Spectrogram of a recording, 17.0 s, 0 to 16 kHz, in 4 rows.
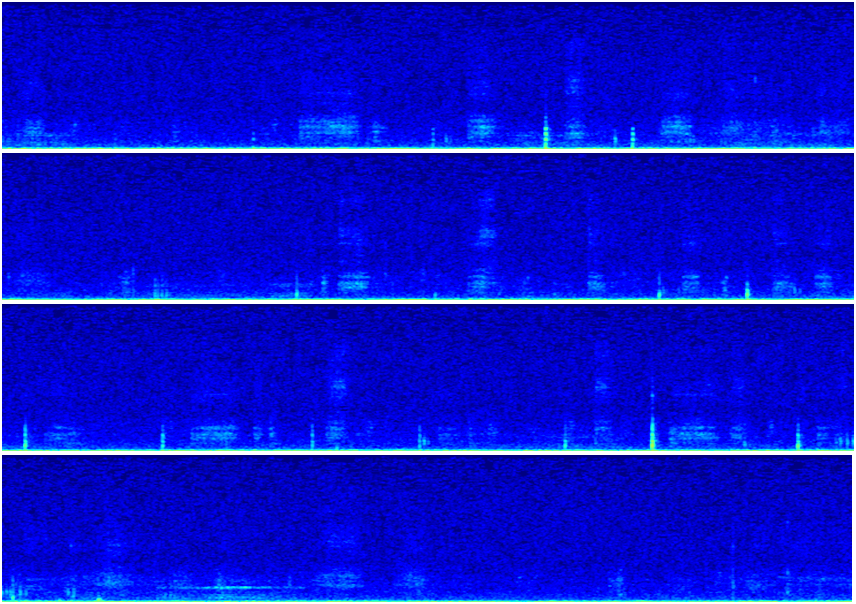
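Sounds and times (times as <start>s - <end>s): steady low hum: 0.0s - 17.0s
pen writing on paper: 1.5s - 4.4s, 5.7s - 13.4s.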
